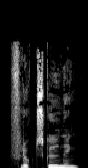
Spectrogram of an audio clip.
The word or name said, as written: flugtskydning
